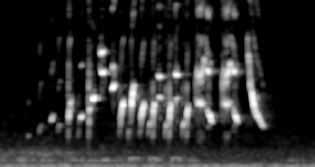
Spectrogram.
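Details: Training song of a European goldfinch: a lively burst of sharp, tinkling twitters and rising-falling chirps lasting about two seconds.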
